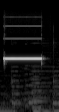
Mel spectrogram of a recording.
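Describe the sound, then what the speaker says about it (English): A loud, piercing electronic alarm sounds as a single steady high-pitched tone lasting under a second, then cuts off abruptly into near silence. "I think the alarm will go off."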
